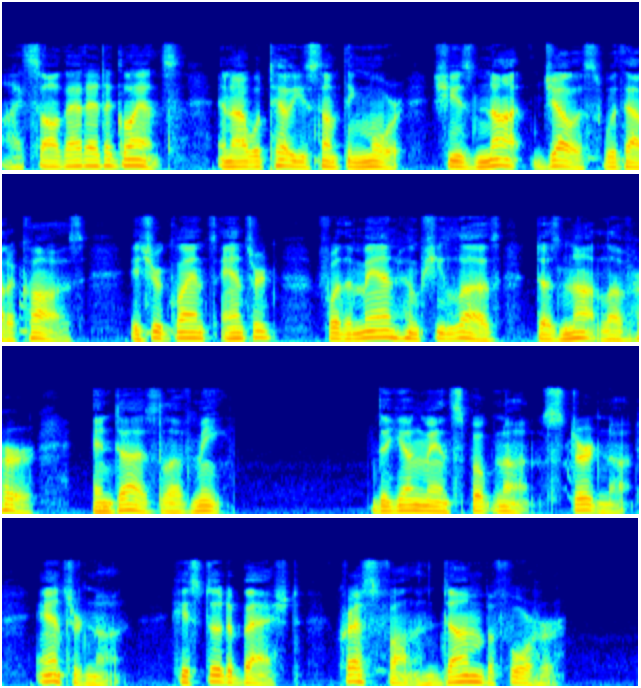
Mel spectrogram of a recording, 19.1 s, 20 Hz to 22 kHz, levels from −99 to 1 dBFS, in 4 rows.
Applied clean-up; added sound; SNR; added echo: none; none; none; none.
